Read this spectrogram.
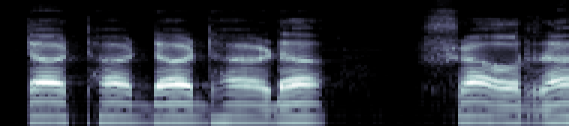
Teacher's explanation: मूर्धन्य का उच्चारण स्थान ट, ठ, ड, ढ, ड, श और र है।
